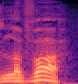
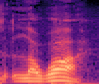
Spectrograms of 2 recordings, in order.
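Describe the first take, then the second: First: The middle consonant is a V sound. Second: The middle consonant is a W sound. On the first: The speaker calls it wrong. "Actually, I got to correct myself" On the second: The speaker calls it right. "It's lawa because it's la"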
